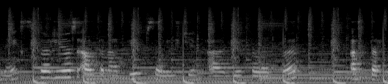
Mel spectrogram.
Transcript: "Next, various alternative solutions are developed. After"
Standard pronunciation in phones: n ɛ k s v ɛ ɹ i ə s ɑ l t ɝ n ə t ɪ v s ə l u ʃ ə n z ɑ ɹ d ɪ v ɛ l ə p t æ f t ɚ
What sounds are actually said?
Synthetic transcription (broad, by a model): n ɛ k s f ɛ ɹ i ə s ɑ l t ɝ n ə t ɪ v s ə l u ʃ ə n ɑ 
